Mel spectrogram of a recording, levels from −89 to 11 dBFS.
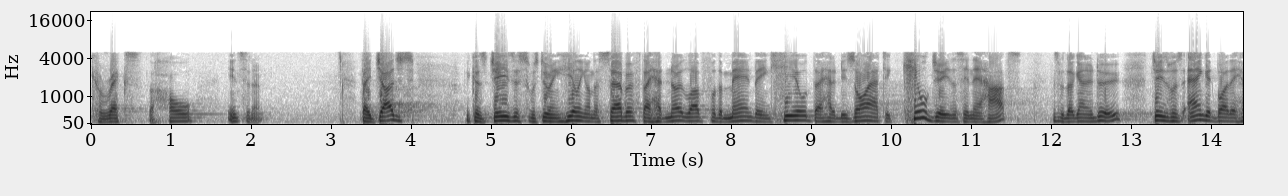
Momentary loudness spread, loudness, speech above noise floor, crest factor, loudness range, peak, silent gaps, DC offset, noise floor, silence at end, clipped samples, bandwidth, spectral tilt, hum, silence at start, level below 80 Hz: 13 LU; -12 LUFS; 35 dB; 12 dB; 5 LU; 0 dBFS; none; under 0.1%; -46 dBFS; 0 s; 0.6%; 5.4 kHz; -9.5 dB/octave; none; 0 s; -46 dBFS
